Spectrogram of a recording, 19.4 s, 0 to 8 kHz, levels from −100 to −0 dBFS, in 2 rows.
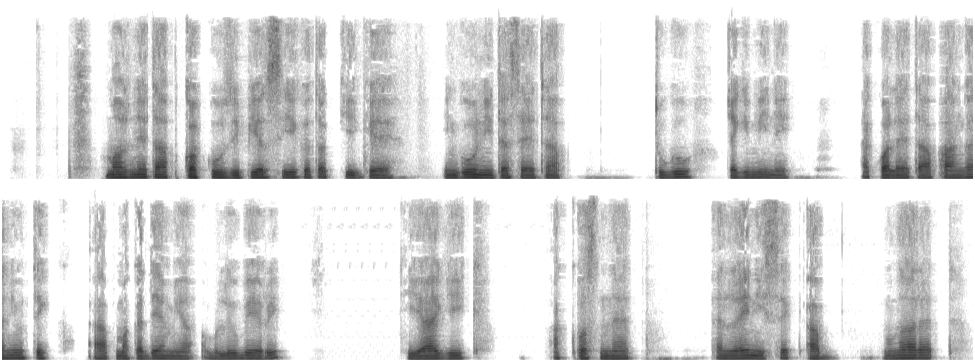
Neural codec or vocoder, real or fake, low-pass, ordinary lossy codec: codec, 16 kHz, 0.4 kbps, LongCat-Audio-Codec; fake; 7.2 kHz; AAC, 32 kbps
